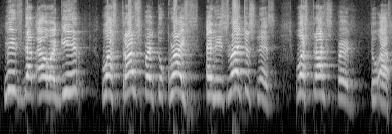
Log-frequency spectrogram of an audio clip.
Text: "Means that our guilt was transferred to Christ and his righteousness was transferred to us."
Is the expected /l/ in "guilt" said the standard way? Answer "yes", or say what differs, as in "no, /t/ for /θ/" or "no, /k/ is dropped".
no, /l/ is dropped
